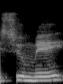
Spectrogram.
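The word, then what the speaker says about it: Sumeg: And he says that there is no hard G sound in Yurok.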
